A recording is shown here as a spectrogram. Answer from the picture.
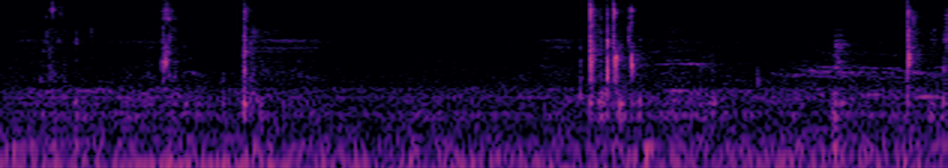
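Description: Quiet chewing with soft mouth clicks and lip smacks, a handful of short ticks spread out, the sharpest pair about four seconds in: a taste of the meatball mixture being chewed.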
